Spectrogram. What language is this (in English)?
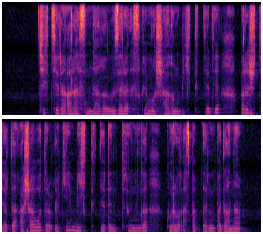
Kazakh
